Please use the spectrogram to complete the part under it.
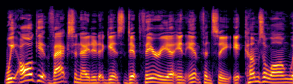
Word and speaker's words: diphtheria: And no, we don't pronounce the H after the P, so diphtheria, okay.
